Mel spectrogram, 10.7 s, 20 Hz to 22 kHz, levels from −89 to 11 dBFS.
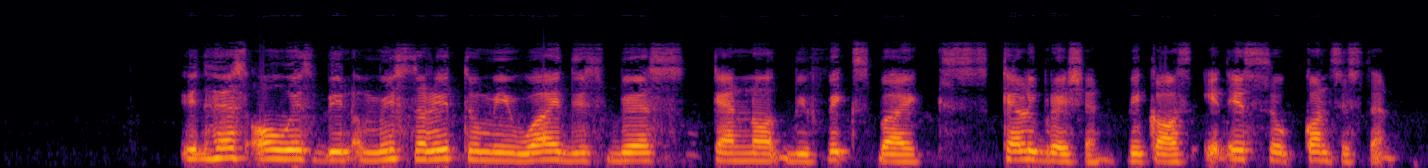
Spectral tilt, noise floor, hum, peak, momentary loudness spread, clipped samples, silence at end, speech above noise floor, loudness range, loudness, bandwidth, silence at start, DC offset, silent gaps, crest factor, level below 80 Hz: -7 dB/octave; -79 dBFS; none; 0 dBFS; 12 LU; under 0.1%; 0.25 s; 65 dB; 4 LU; -15 LUFS; 8.2 kHz; 1.35 s; under 0.1%; none; 14 dB; -52 dBFS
